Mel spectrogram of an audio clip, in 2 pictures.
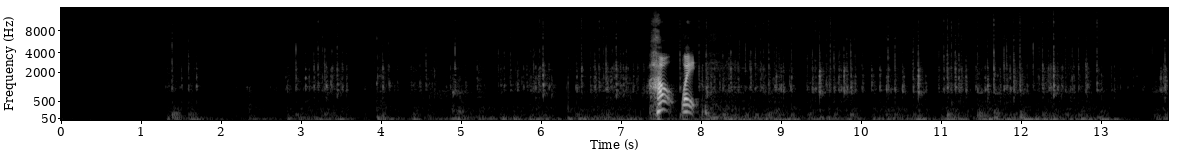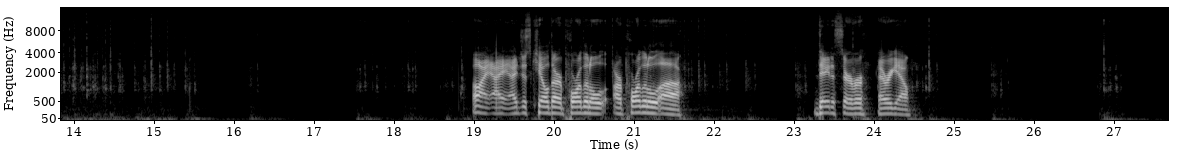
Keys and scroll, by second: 1.4 alt+{, 1.6 alt+[, 2.2 alt+{, 2.7 ctrl+a, 2.9 1, 3.2 ctrl+c, 3.3 ctrl+:, 3.4 w, 3.4 Return, 3.8 ctrl+u, 4.1 ctrl+c, 4.4 ctrl+c, 4.5 ctrl+d, 4.9 ctrl+c, 5.2-15.0 typing, 13.0 ctrl+c, 15.0 Up, 15.2 Up, 15.4 Down, 16.2 Up, 17.5 ctrl+c, 17.6-18.7 typing, 19.1 Up, 20.3 Up, 20.8 Up, 21.0-22.2 typing, 22.4 Up, 23.1 Return, 23.5 ctrl+a, 23.8 3, 24.3 ctrl+c, 24.4 ctrl+c, 24.6 ctrl+c, 24.7 Up, 25.5 Return, 27.0 ctrl+c.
